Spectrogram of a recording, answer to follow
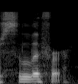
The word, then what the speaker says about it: Slifer: Roger Slifer. It looks like Silver, but it's Slifer.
